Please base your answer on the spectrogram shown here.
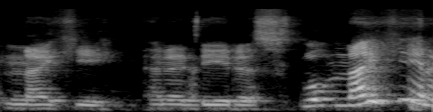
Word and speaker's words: Nike: It's Nike. Because like it's literally the Greek god of victory. So either you say it the Greek way or the wrong way.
